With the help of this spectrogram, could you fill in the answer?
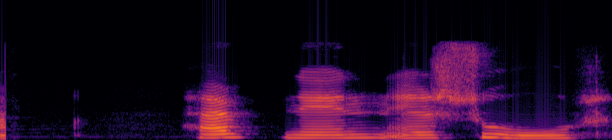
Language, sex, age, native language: Icelandic, male, 9, Icelandic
